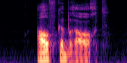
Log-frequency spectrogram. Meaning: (verb) past participle of aufbrauchen; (adjective) 1. exhausted, consumed 2. depleted
- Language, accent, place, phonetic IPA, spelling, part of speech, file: German, Germany, Berlin, [ˈaʊ̯fɡəˌbʁaʊ̯xt], aufgebraucht, verb, De-aufgebraucht.ogg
